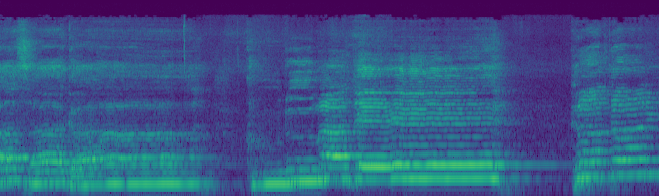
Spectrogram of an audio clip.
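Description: Male a cappella group singing in close harmony, holding two long sustained chords of about two seconds each with a short break between, then starting a third just before the end.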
